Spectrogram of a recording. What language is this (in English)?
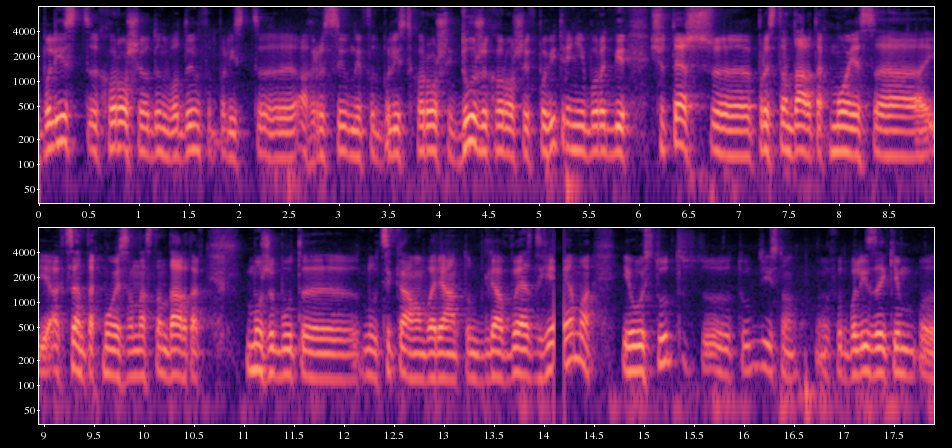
Ukrainian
